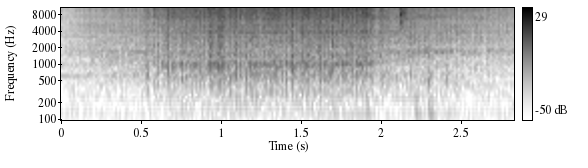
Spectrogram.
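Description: A new chainsaw running in a garden setting, a steady, fairly quiet mechanical whir that builds after half a second, holds evenly for about two seconds, then eases slightly, with no talking.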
